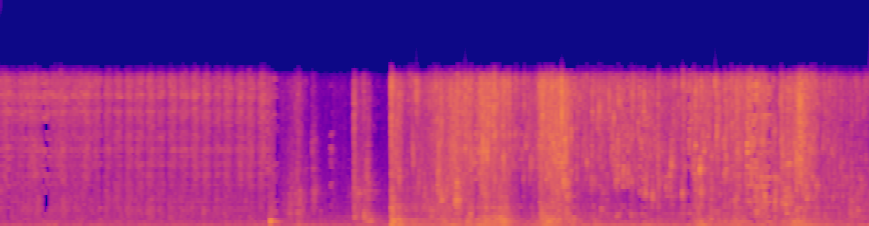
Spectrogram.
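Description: Tap water running into a stainless steel kitchen sink as a scrubbed pot is rinsed. It is fainter at first and grows louder from about four seconds in.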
